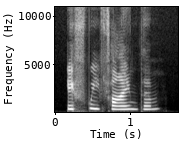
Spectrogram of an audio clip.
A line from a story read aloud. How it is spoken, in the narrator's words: she said sadly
